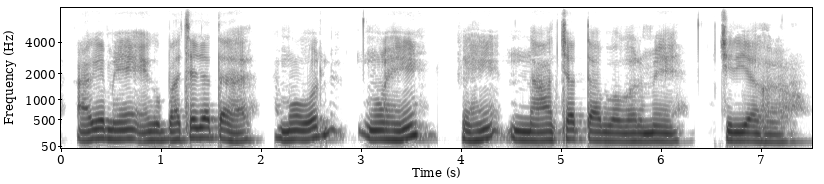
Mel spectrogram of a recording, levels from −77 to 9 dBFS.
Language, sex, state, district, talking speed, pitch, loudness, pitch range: Hindi, male, Bihar, East Champaran, 80 wpm, 140 Hz, -14 LUFS, 125-155 Hz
